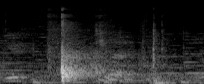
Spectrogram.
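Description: A single sharp clunk a little over half a second in, with a short ringing tail, as a stainless-steel dishwasher door is shut, over quiet background music.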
